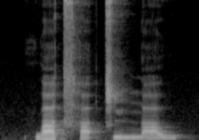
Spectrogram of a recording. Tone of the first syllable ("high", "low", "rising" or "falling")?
high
